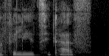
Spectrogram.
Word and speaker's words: Felicitas: Nee, einfach Felicitas.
